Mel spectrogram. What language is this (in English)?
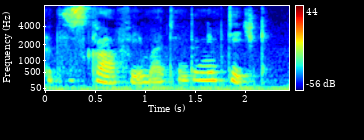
Russian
